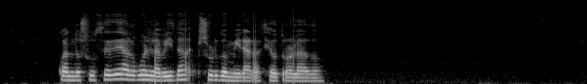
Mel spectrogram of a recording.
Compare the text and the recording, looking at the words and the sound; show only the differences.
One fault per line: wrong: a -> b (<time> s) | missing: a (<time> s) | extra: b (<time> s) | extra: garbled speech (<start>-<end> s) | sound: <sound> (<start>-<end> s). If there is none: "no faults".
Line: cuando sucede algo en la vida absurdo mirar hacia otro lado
no faults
